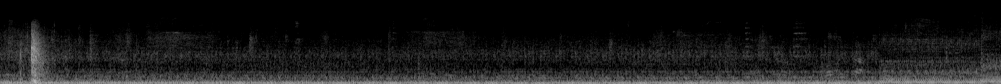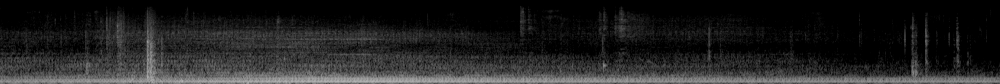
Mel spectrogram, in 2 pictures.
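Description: A motor's steady low drone starts about halfway through, grows louder and then eases off, over a low rumble. There is a sharp knock near the start and another in the middle.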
